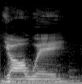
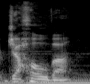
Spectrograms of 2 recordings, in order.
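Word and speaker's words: יהוה: One of the very names God uses for himself is the YHWH, of which the exact pronunciation has been lost. Yet some pronounce it Yahweh or Jehovah or Yahovah.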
